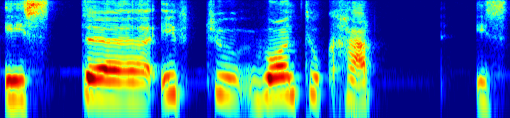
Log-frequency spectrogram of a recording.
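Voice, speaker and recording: Very slowly and with a non-native accent, a woman speaks in a dark, mellow tone with fairly even intonation, the sound dry and close with no echo. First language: not English. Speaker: craft livestreamer. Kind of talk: live craft tutorial. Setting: live stream. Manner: halting, many fillers.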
